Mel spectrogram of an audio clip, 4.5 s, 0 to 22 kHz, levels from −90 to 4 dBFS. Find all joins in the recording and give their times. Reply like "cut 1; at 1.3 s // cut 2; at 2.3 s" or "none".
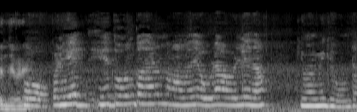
none

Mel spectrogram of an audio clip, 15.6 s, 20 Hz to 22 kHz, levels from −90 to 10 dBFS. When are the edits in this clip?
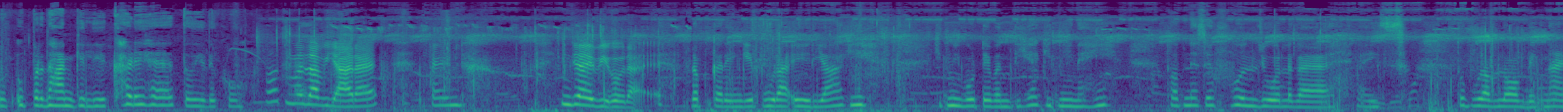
cut 1; at 2.7 s // cut 2; at 6.9 s

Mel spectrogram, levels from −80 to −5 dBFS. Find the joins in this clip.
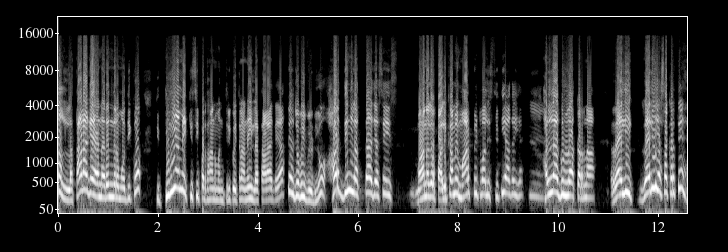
cut 1; at 4.5 s

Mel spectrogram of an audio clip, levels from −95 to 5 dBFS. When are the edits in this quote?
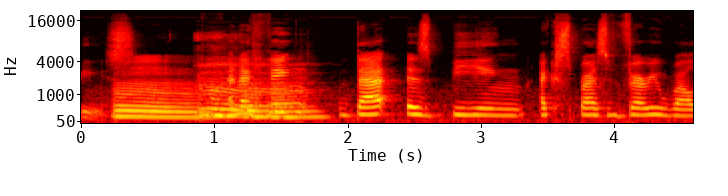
cut 1; at 3.3 s

